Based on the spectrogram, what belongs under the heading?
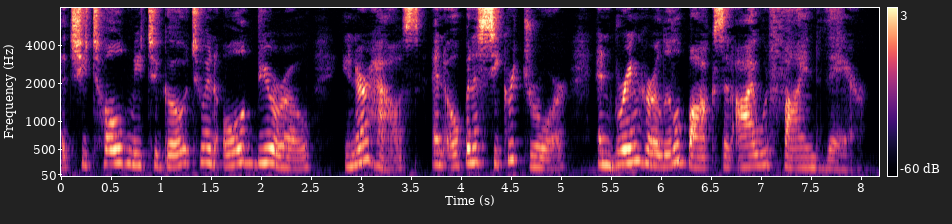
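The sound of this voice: An unforced reading voice. That is all it is.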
